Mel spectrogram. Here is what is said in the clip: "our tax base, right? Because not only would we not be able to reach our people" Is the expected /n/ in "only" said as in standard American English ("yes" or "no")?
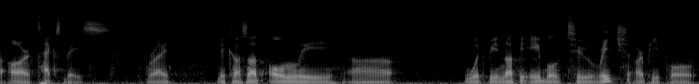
yes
